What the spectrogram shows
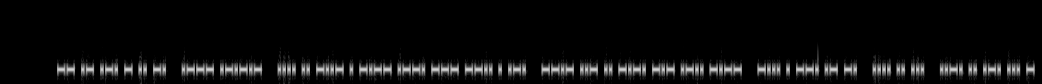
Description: Morse code, heard as a keyed tone, about 46 wpm, 700 Hz. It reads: MARTIN J. HIXEYPOZER QUICKLY BEGAN HIS FIRST
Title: Pangram Challenge v2 - 50wpm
